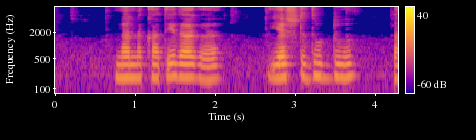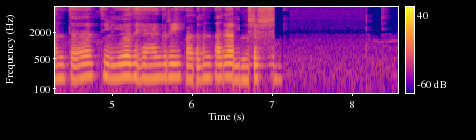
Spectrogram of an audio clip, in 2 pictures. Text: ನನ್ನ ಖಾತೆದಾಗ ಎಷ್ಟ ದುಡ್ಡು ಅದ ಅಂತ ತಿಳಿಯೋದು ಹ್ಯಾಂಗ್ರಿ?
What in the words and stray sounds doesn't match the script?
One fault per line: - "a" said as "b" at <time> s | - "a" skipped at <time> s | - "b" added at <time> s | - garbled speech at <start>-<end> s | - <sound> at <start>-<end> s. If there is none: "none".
- "ಅದ" skipped at 3.6 s
- garbled speech at 5.9-7.1 s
